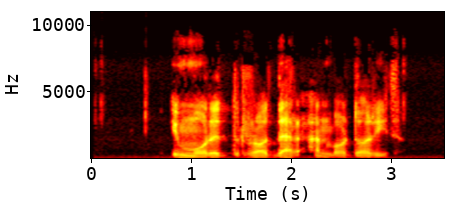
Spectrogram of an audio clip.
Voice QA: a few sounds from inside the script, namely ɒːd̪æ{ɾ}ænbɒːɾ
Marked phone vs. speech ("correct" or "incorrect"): correct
